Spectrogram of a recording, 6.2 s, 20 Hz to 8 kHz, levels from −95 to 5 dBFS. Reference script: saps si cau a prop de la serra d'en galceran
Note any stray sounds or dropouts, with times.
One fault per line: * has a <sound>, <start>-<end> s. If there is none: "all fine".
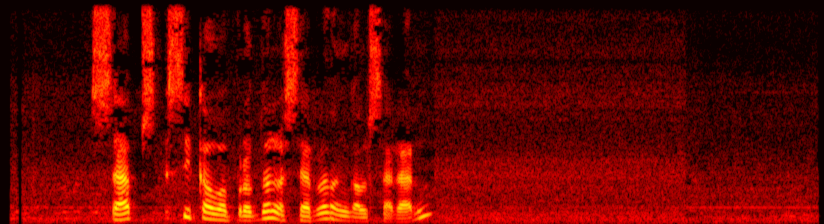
all fine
